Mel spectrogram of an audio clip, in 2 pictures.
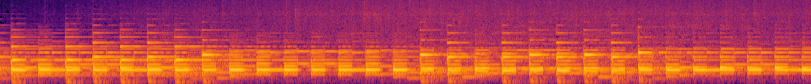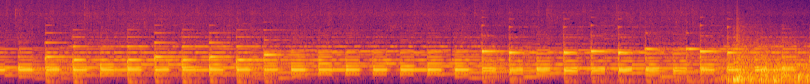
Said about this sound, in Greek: Μια μουσική ανάσα και συνεχίζουμε.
